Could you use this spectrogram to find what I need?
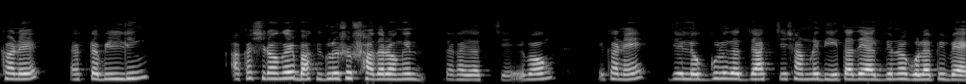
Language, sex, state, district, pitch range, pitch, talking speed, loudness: Bengali, female, West Bengal, North 24 Parganas, 240-265 Hz, 250 Hz, 145 wpm, -18 LUFS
